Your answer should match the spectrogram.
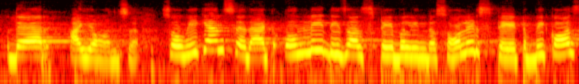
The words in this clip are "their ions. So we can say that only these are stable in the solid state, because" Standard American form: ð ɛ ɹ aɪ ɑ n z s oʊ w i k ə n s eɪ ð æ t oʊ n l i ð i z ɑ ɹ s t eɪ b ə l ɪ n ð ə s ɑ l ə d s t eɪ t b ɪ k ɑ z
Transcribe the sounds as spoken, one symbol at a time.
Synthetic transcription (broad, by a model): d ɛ ɹ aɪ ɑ n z s oʊ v i k ə n s eɪ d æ t oʊ n l i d i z ɑ ɹ s t eɪ b ə l ɪ n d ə s ɑ l ə d s t eɪ t b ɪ k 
